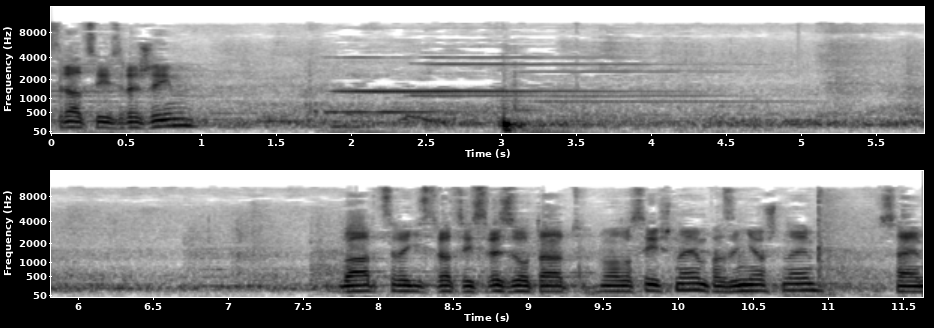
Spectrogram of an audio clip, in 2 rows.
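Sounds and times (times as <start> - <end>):
speech: 0.0 - 1.1, 7.8 - 11.6
parliament session bell ringing: 1.8 - 5.6.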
